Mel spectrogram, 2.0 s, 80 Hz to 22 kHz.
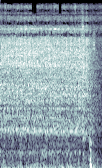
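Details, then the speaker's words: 2023 BMW M4 after rebuild and ECU installation: starter spins the engine at an even pace but it never catches; crank, no start; owner suspects a weak battery, cause unconfirmed. "huh it won't start but hey at least it at least it turns over so that means this is the right ECU which is nice but I wonder why it won't start maybe this battery is just dead"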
